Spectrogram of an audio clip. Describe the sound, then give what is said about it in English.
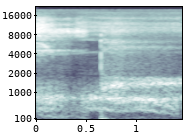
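A person imitates Darth Vader's mechanical breathing: a steady, raspy hiss of air with a brief snort-like catch partway through, and no talking. “Because mostly time, if people are going to do the Darth Vader impression, it always starts out with a.”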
